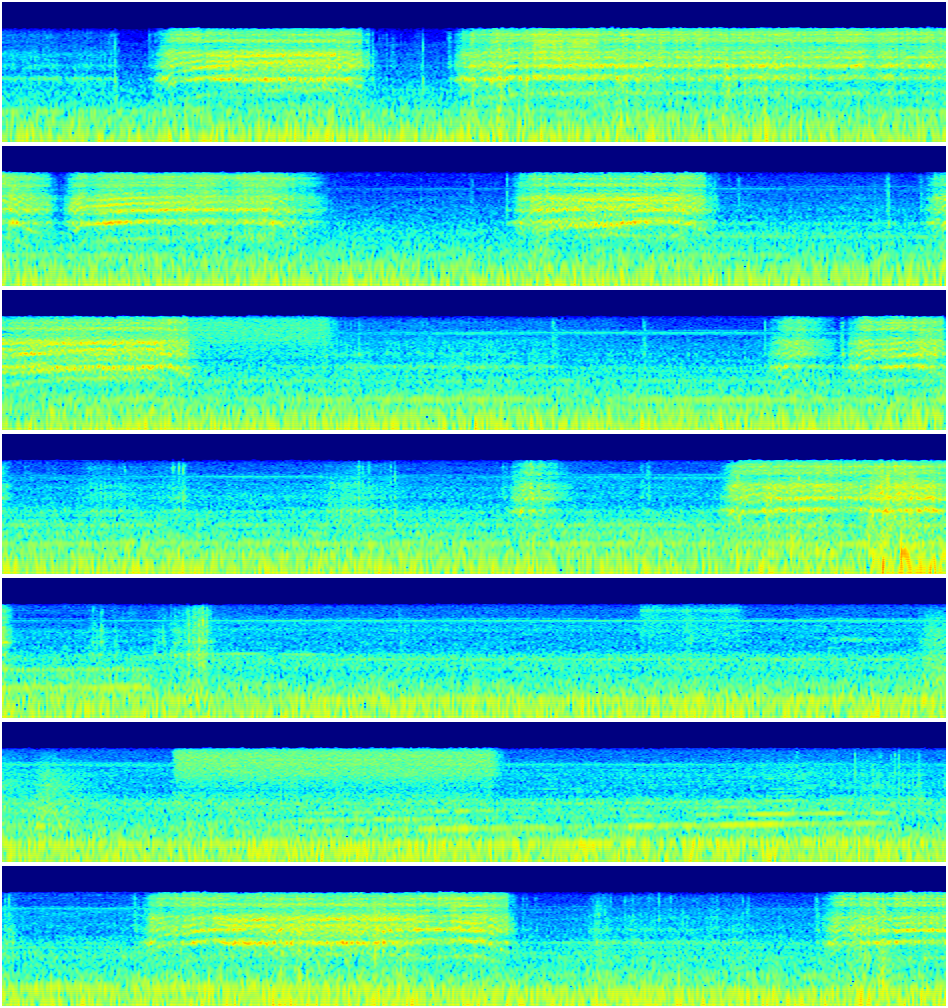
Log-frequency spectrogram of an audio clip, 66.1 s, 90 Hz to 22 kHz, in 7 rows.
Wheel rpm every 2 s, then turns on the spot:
30, 110, 90, 160, 140, 130, 20, 90, 30, 80, 50, 20, 10, 50, 30, 10, 10, 20, 130, 10, 0, 0, 0, 0, 0, 0, 0, 10, 20, 140, 110, 20, 60.
16-18 22-24 28-30 38-40 62-64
